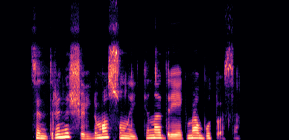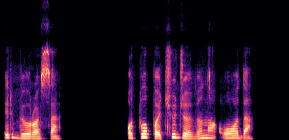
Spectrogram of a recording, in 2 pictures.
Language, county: Lithuanian, Šiauliai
